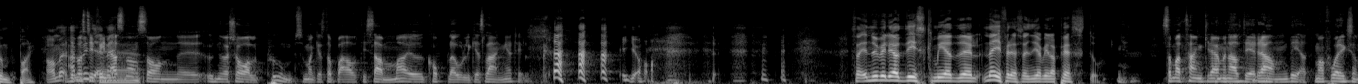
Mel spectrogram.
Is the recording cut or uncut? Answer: cut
